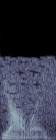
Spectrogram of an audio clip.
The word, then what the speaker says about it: Yahweh: they put in three syllables and made it Jehovah, and the two-syllable people were the Yahweh people. Well, since the Hebrew had no vowels, I'm going to stick with Yahweh. It's closest. It's only two syllables.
